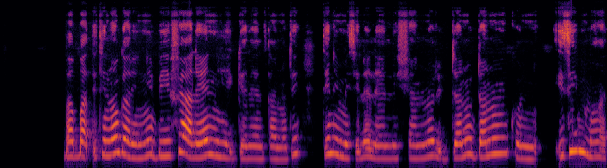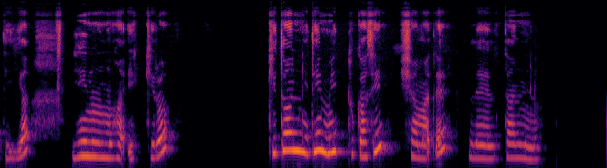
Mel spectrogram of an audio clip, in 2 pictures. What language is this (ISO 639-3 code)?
sid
